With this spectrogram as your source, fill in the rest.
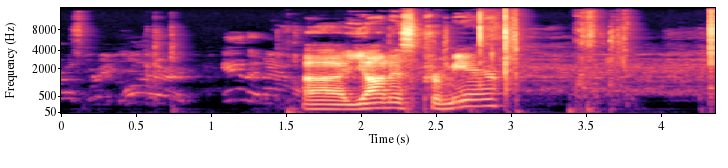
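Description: Hands shuffle trading cards with soft flicks and clicks.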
